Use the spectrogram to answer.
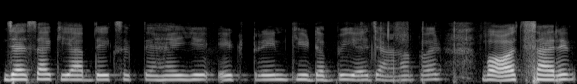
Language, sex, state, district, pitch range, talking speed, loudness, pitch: Hindi, female, Bihar, Kaimur, 215-225 Hz, 165 wpm, -19 LUFS, 220 Hz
